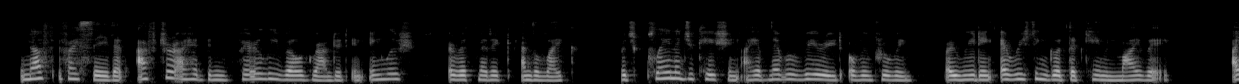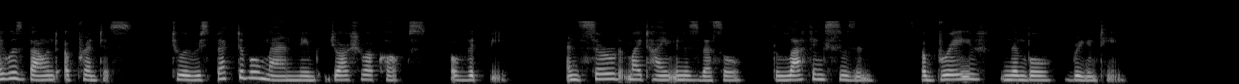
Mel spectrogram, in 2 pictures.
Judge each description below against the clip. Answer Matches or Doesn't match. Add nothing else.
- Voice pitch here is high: Matches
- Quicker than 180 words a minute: Doesn't match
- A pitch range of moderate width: Doesn't match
